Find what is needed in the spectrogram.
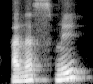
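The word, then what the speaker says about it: أنا اسمي: যেহেতু আমরা জানি যেইসমুন যে আলিফটা আছে এটা হচ্ছে অসলি এটি মিলিয়ে দিলে এটি আর উচ্চারণ আসে না তাহলে এখানে কি বলতে হবে আনাসমি মোহাম্মদ আনাসমি মোহাম্মদ আস আনাসমি মোহাম্মদ তারপরে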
